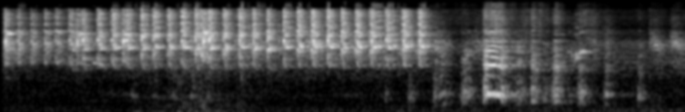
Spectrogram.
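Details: Pet lovebirds in an aviary chirping: a rapid, dense trill of high buzzy notes pulsing many times a second for over two seconds, then scattered sharp chirps and squeaks.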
